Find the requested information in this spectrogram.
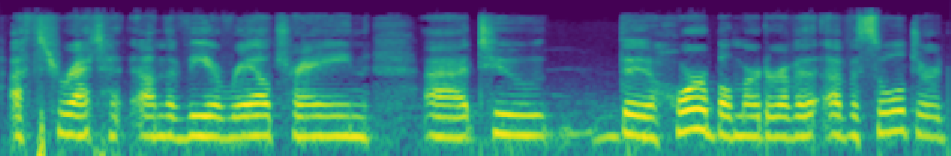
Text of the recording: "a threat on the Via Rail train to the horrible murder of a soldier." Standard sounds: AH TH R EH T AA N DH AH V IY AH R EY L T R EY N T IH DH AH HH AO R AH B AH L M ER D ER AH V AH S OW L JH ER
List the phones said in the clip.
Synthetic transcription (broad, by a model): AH TH R EH T N DH AH V IY AH R EY L T R EY N T IH DH AH HH AO R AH B L M ER D ER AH V AH S OW L JH ER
